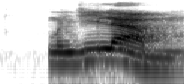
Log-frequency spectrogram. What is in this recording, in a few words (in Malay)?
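"menjilam", Malay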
